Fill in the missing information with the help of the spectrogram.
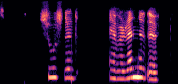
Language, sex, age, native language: Icelandic, female, 8, Icelandic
